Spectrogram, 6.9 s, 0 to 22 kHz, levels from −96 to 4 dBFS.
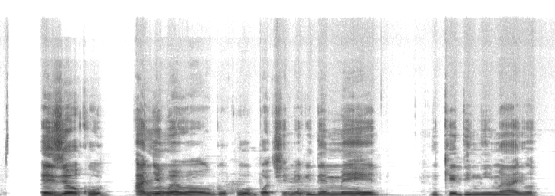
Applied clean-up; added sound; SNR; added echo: neural mask model DeepFilterNet 3.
